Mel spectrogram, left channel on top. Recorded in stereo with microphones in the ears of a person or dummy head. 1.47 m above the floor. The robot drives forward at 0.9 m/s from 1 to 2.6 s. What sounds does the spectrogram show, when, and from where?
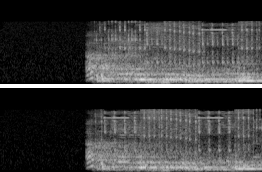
0.8 s a woman speaking: centre (ahead or behind), 3 m; by 2.5 s 5° left (ahead or behind), 1.5 m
